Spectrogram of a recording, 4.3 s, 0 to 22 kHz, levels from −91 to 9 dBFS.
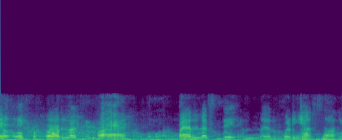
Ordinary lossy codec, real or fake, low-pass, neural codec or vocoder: none; fake; 7.2 kHz; codec, 24 kHz, 1.5 kbps, HILCodec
